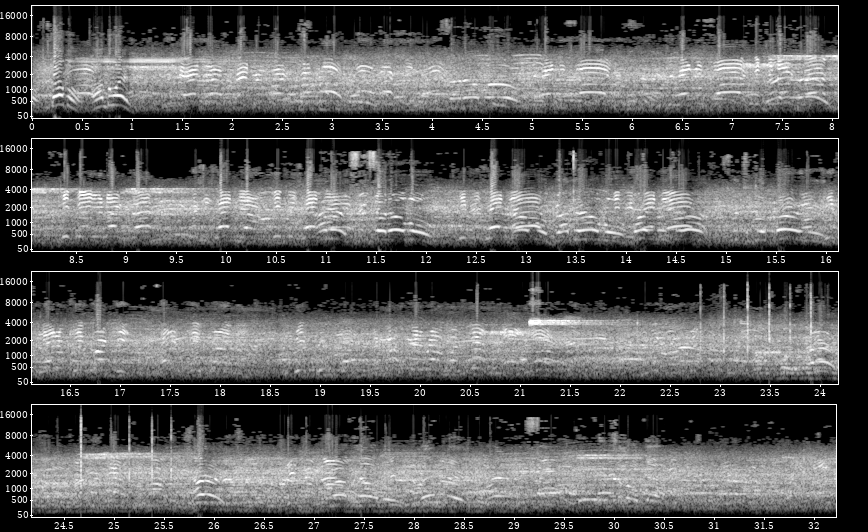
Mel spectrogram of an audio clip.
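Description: Coaches and spectators shouting over the hubbub of a big arena crowd during a youth wrestling match, with scattered short knocks.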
